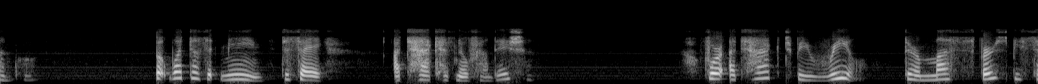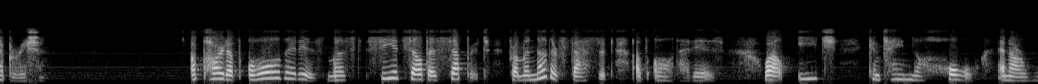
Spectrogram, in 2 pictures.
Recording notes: ACIM Daily TEXT Conference Call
